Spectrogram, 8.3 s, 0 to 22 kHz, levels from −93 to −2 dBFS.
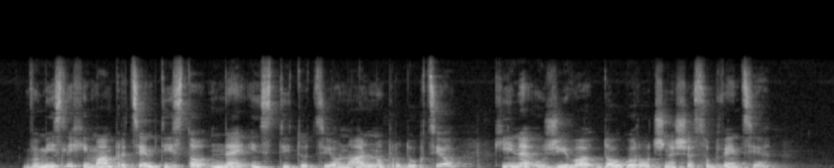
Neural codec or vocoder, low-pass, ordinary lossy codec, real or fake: vocoder, 48 kHz, 128 mel bands, Vocos; 14.4 kHz; none; fake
